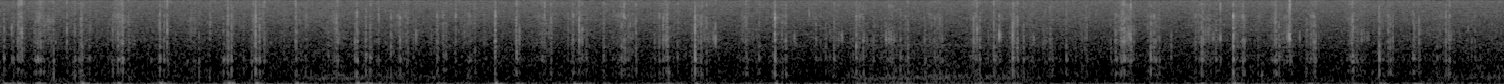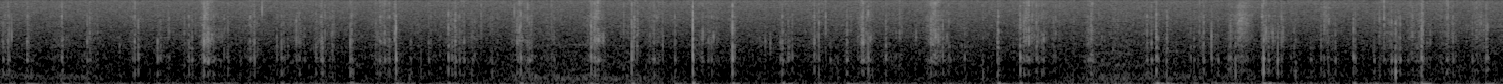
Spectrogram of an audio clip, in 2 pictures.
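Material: Cardboard, paper.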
